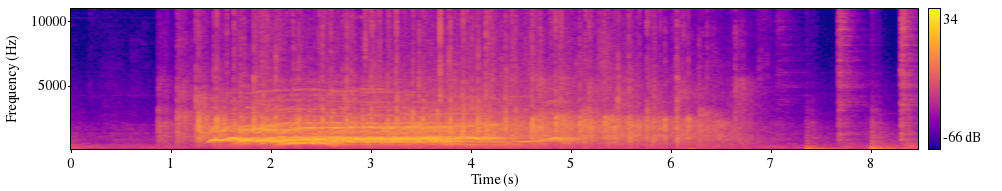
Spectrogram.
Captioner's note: audience clap and cheer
